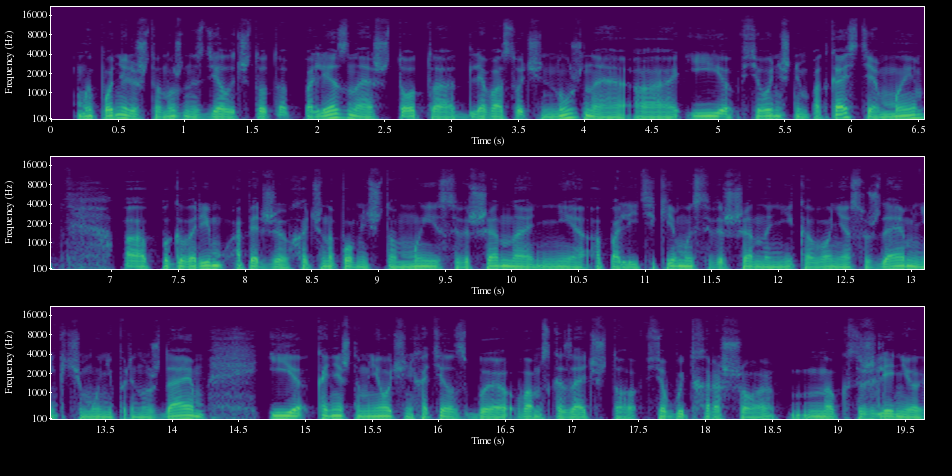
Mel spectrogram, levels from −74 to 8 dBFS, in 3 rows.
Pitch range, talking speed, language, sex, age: 85-100 Hz, 160 wpm, Russian, male, 20-39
